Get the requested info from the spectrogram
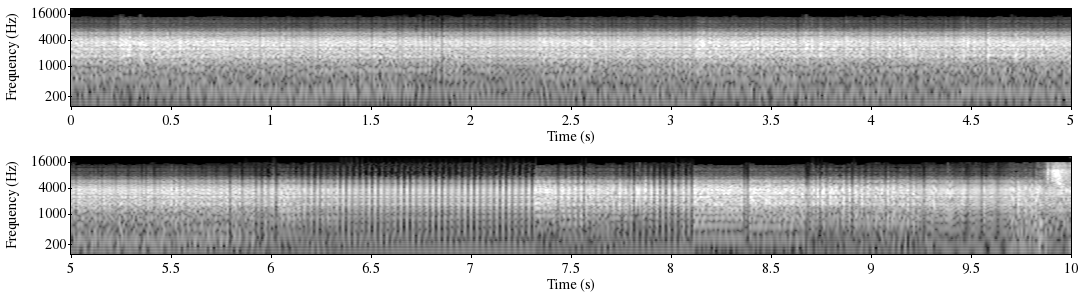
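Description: Electric guitar played through the fuzz side of a combined fuzz and reverb pedal, fuzz alone with no reverb or bit crushing. Thick distorted notes and chords are held and change every second or so.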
